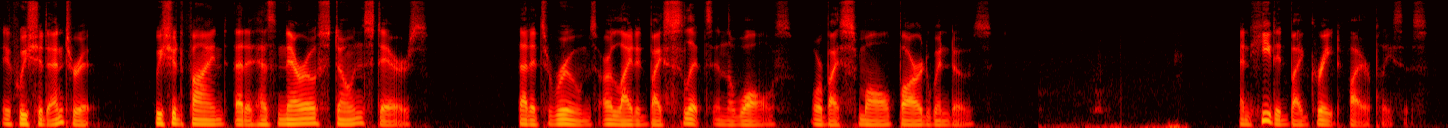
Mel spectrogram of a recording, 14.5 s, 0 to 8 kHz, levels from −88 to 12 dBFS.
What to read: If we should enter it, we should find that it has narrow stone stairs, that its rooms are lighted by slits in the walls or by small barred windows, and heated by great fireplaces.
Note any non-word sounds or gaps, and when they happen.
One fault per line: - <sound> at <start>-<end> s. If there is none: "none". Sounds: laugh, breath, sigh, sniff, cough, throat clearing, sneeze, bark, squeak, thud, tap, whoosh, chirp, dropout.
- bark at 10.4-11.9 s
